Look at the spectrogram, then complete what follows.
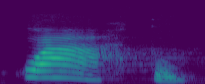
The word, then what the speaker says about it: quarto: Quando eu pronuncio quarto, eu consigo perceber o som da letra U? Eu consigo, né? Então, eu consegui, né? Na palavra quarto, eu pronunciei o U.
